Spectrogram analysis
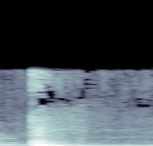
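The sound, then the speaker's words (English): A door shuts with a single dull thud in a scene involving a Major, the sharp knock fading quickly into a quiet background. “Oh, close the door.”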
